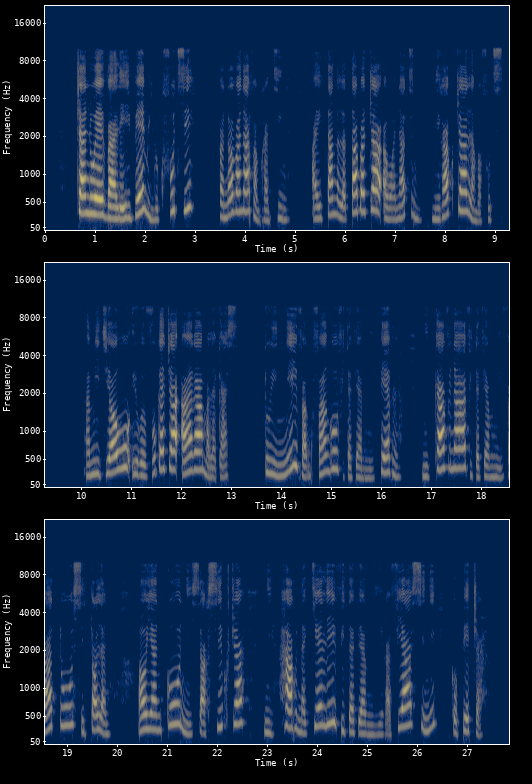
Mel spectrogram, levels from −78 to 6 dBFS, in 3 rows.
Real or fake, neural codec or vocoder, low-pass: fake; vocoder, 44.1 kHz, 128 mel bands, Pupu-Vocoder; 9.9 kHz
